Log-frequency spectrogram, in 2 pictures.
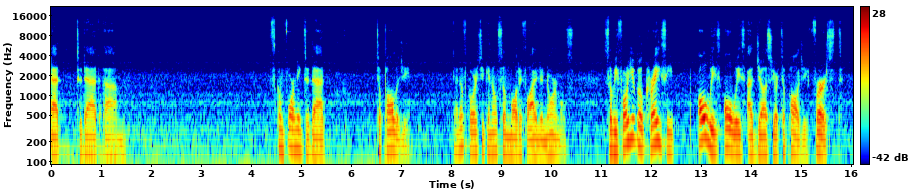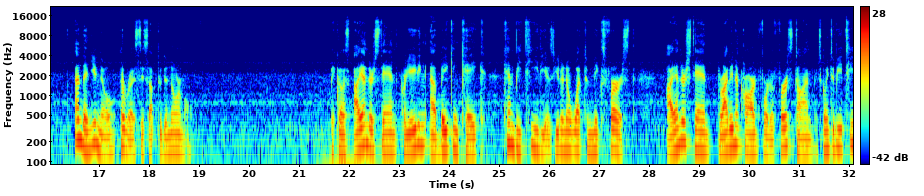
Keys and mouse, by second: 1.1 1, 1.5 middle click, 1.5 right click, 4.2 click, 6.0 alt+a, 7.3-8.8 drag, 7.3-8.8 middle drag, 7.3-12.4 right drag, 9.6 g, 11.4 g, 13.1 middle click, 13.9 g, 15.6 middle click, 16.5 g, 17.5 alt+a, 18.8-22.9 right drag, 21.5 g, 22.9 middle click, 23.0-27.0 right drag, 23.3 g, 27.5 click, 28.3 g, 31.0 click, 31.6 ctrl+click.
